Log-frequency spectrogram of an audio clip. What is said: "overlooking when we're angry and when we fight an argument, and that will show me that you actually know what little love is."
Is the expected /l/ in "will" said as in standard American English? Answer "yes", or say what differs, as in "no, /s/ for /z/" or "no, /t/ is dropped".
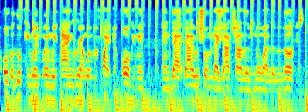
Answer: no, /w/ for /l/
